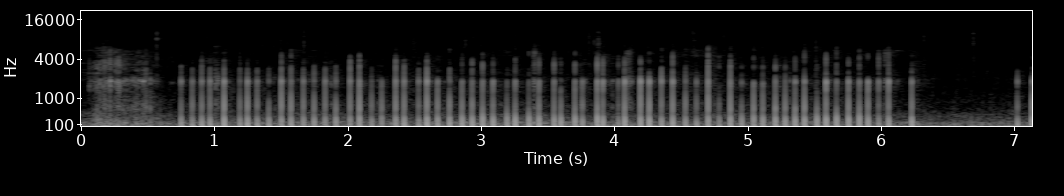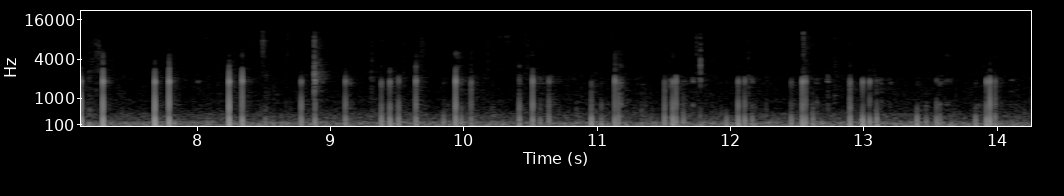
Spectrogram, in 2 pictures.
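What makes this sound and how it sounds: A gloved hand taps on a cork board, making short, dull, low thuds with almost no ring. The taps come in a fast, steady flurry for about the first six seconds, then slow to sparser, softer, irregular taps for the rest of the clip.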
